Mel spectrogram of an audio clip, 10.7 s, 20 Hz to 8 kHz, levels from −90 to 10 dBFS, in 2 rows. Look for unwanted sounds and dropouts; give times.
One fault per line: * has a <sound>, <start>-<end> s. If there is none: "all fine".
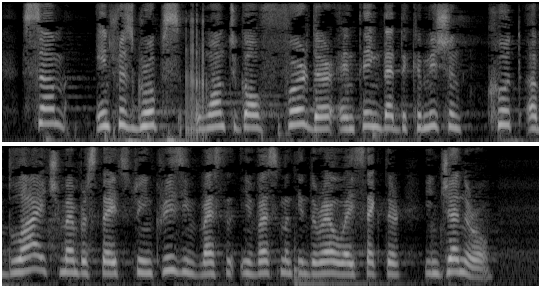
all fine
